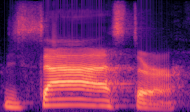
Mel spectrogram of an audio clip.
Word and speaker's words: disaster: Disaster. Alors, j'ai fait une voyelle longue, mais c'était pour accentuer. C'est une voyelle courte. Mais l'accent tonique, il est bien là.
